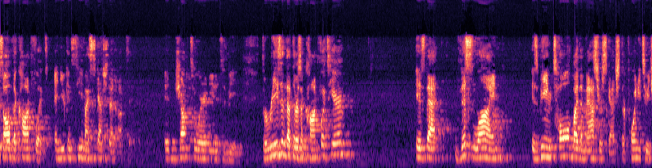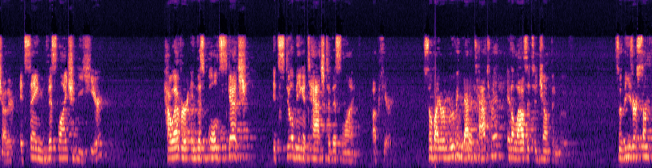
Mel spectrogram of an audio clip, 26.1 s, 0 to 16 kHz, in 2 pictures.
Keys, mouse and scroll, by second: 0.6 Delete, 5.2 ctrl+Delete, 5.4 ctrl+z, 6.2-7.1 scroll down 1, 7.4 click, 9.3 scroll up 1, 10.0-10.4 scroll down 1, 11.6 shift+click, 15.5-15.9 scroll up 1, 15.9-16.6 scroll down 1, 16.6 click, 16.9-19.2 scroll, 19.2-19.5 scroll down 1, 19.8 click, 21.7 Delete, 22.5-24.7 scroll up 1, 24.7-26.0 scroll down 1.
